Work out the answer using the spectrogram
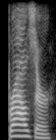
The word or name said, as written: browser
